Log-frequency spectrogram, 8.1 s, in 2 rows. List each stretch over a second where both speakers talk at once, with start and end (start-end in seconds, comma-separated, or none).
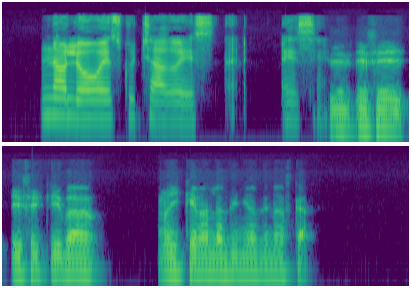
none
